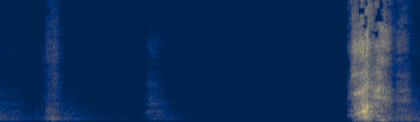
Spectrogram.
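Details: A soft catch of breath, a pause, then one sharp, loud sneeze in a quiet room.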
